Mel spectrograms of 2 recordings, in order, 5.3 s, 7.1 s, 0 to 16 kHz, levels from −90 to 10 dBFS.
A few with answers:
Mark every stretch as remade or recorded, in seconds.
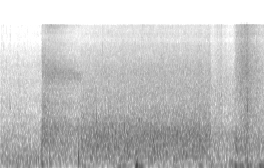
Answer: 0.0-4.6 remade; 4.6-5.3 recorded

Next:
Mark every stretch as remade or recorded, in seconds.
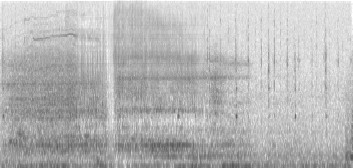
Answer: 0.0-1.5 recorded; 1.5-4.1 remade; 4.1-7.1 recorded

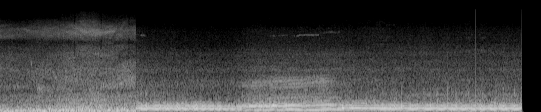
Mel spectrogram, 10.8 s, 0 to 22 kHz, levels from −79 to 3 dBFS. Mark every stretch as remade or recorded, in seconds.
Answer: 0.0-1.0 remade; 1.0-1.6 recorded; 1.6-7.7 remade; 7.7-10.8 recorded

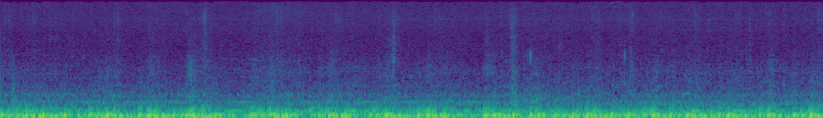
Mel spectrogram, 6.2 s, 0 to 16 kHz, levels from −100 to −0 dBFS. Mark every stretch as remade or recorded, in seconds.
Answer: 0.0-0.4 recorded; 0.4-1.4 remade; 1.4-1.9 recorded; 1.9-2.8 remade; 2.8-3.8 recorded; 3.8-4.3 remade; 4.3-6.2 recorded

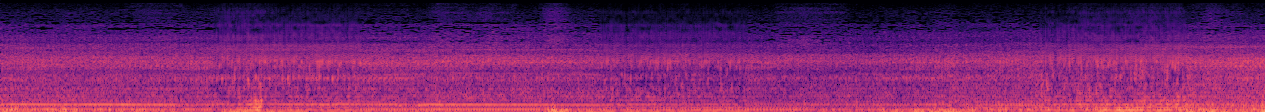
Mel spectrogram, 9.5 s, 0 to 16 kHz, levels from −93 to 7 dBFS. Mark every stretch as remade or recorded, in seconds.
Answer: 0.0-1.6 recorded; 1.6-2.7 remade; 2.7-4.5 recorded; 4.5-5.6 remade; 5.6-7.8 recorded; 7.8-8.9 remade; 8.9-9.5 recorded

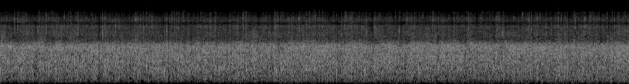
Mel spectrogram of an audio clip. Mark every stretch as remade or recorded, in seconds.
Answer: 0.0-3.2 remade; 3.2-5.6 recorded; 5.6-6.3 remade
